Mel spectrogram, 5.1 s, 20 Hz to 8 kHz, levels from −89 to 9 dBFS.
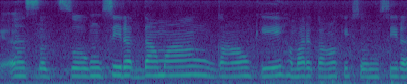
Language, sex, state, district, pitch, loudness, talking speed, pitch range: Chhattisgarhi, female, Chhattisgarh, Bilaspur, 225 Hz, -41 LUFS, 130 wpm, 220-245 Hz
